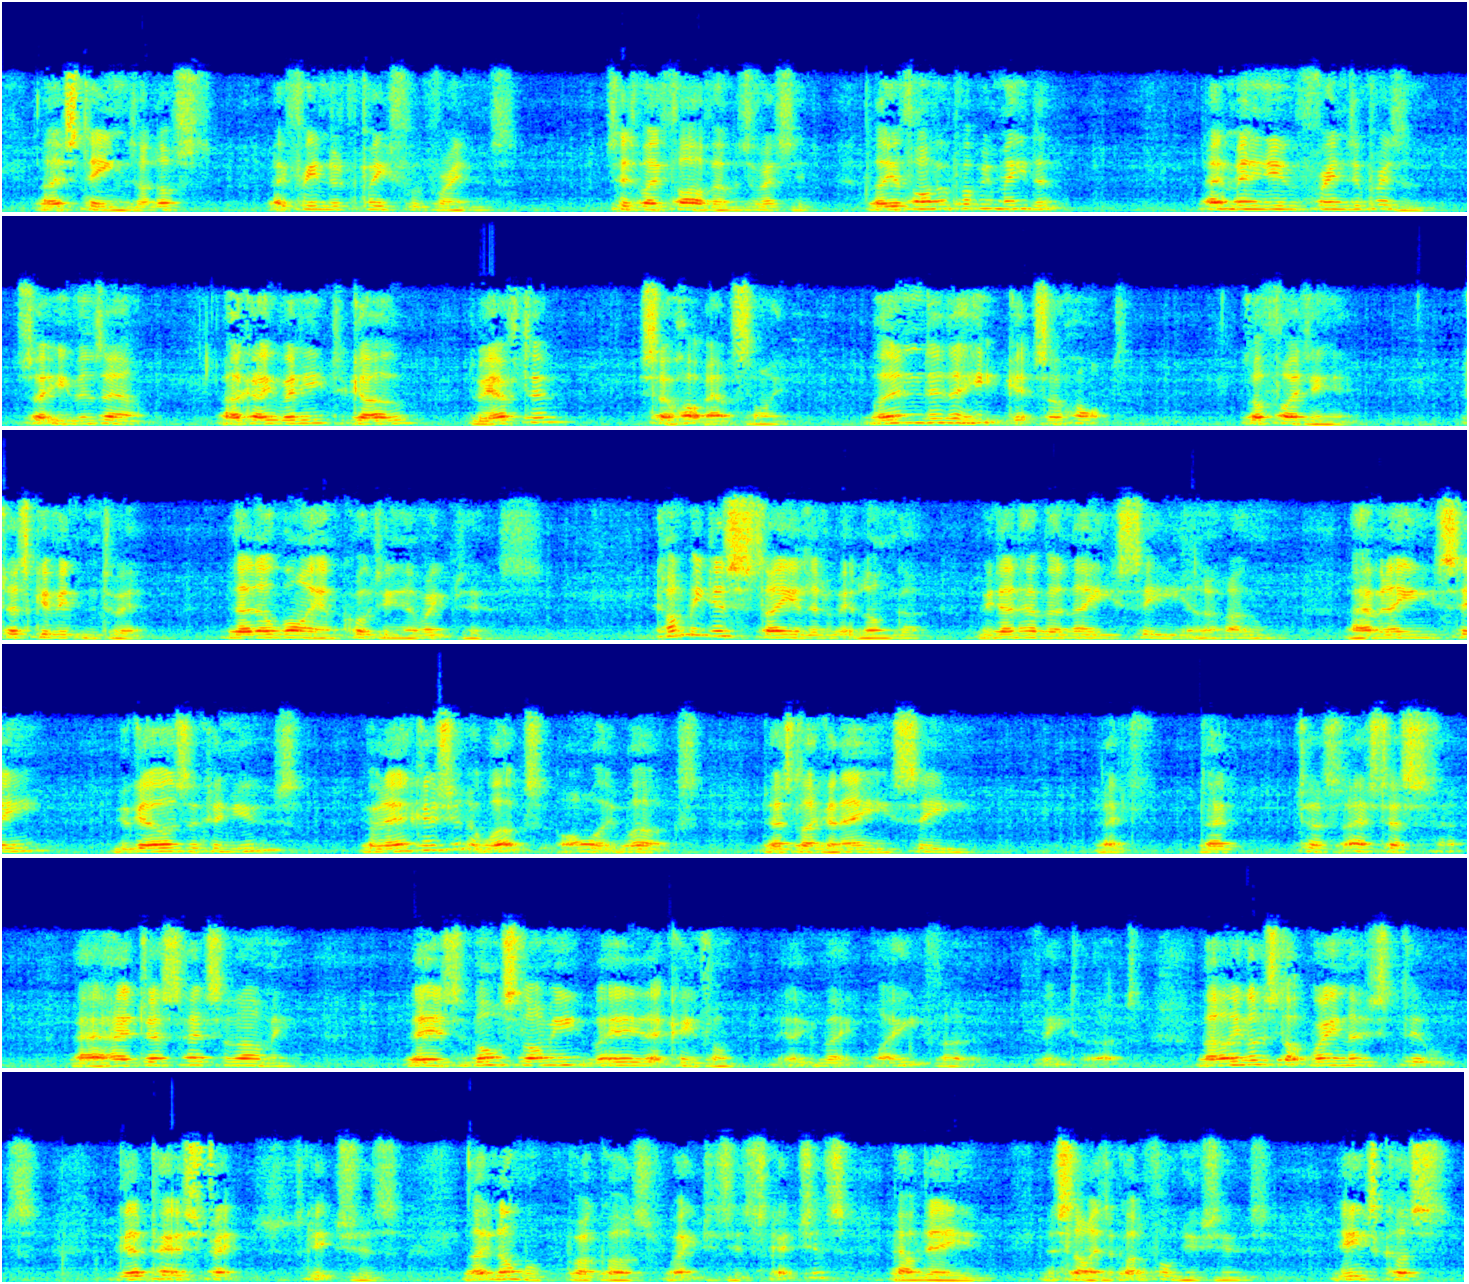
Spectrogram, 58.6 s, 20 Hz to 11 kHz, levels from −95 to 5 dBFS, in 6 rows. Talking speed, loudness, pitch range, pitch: 165 wpm, -18 LUFS, 145-190 Hz, 170 Hz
